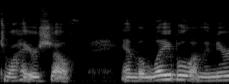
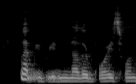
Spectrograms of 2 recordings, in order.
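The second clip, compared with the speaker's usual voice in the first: plain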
